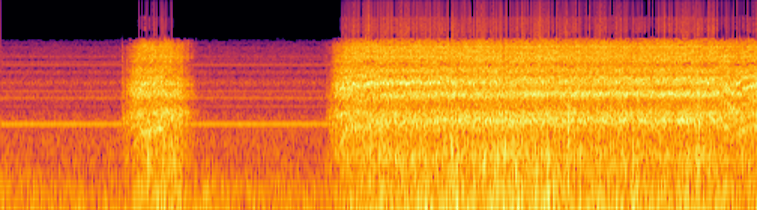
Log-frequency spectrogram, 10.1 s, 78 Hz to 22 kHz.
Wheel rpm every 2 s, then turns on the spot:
10, 30, 120, 230, 230.
none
